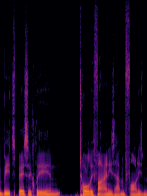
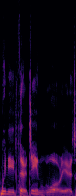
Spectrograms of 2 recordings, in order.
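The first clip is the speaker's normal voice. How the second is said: very high-pitched witchy lady voice; 9 semitones higher, 11 dB quieter than usual. Retelling a movie scene, imitating the witch lady's voice. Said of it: "Women that talk like this".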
